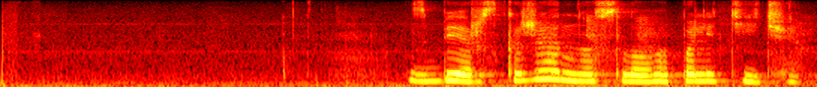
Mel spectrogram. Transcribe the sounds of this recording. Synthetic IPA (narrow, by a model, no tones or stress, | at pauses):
zbʲerskɐʐɨɐd̪noslˠovəpəlʲɪtʲit͡ɕɪ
